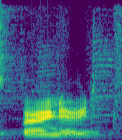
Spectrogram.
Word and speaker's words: Bernard: it take a listen I used to tell Americans that my name wasn't Bernard it was Bernard and I would correct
